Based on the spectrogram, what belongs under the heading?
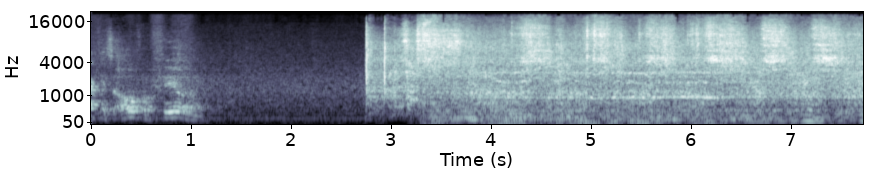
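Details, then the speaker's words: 1989 Dodge Daytona ES: steady loud rough cranking that never catches and runs; gas still pouring in even with the injector in, owner suspects an injector problem; flooded no-start. "i think we might have an injector problem because uh it is really pouring the gas over in there even with the injector in there now"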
